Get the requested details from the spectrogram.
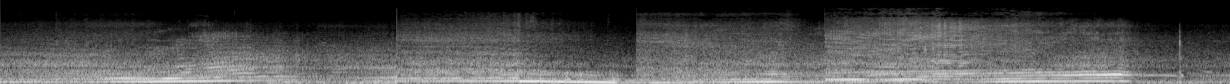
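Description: Sports car engines rev loudly as cars accelerate past one after another.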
